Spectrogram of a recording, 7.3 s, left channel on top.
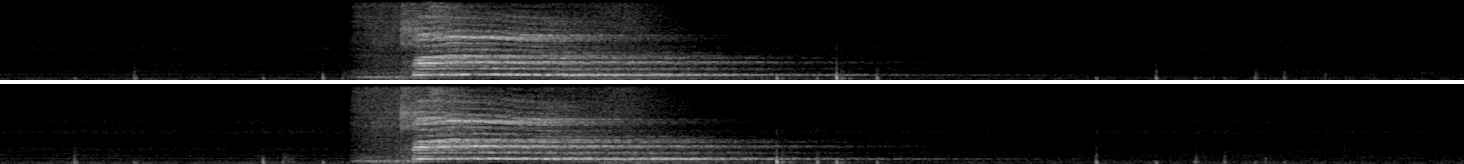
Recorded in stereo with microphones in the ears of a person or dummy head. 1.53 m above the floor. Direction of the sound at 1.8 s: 10° right (ahead or behind).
